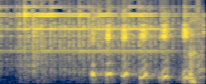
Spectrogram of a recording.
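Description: An old-fashioned clock bell rings in a rapid, steady string of bright metallic strikes, with a high, shimmering tone that keeps ringing underneath. No one speaks.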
